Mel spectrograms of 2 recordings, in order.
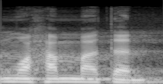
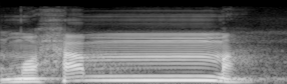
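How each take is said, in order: First: The m sound is short and not held. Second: The m sound is pressed, held and nasal. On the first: The speaker calls it wrong. "bukan Muhammadan" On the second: The speaker calls it right.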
